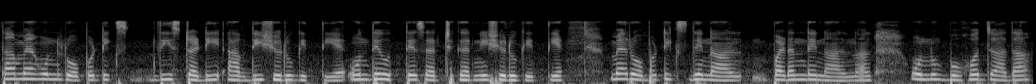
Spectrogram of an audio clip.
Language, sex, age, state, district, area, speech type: Punjabi, female, 18-30, Punjab, Bathinda, urban, spontaneous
